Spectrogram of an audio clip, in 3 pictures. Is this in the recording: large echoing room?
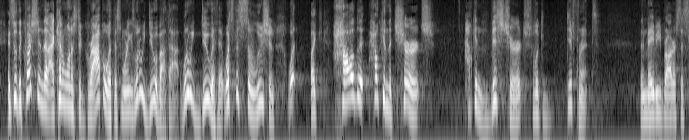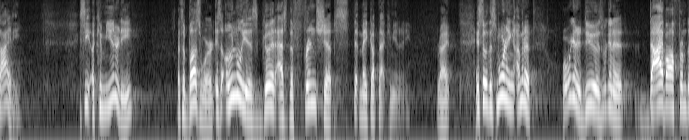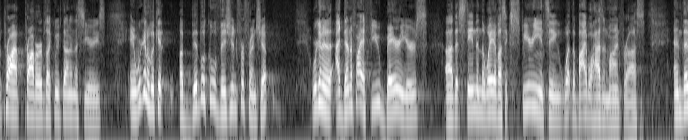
yes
